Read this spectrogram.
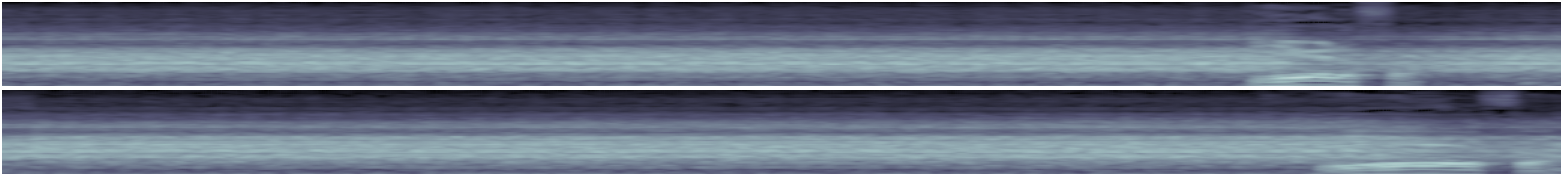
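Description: A model locomotive's motor hums steadily as it rolls along the track.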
